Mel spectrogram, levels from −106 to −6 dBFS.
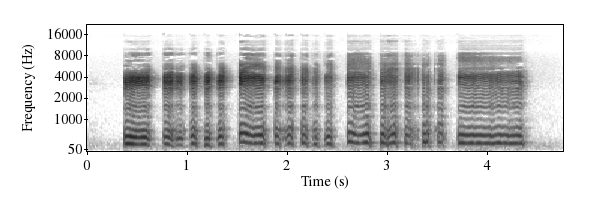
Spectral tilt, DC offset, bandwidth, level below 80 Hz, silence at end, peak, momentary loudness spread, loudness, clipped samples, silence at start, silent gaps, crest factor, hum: -1 dB/octave; under 0.1%; 16.5 kHz; -80 dBFS; 0.4 s; -4 dBFS; 15 LU; -21 LUFS; under 0.1%; 0.35 s; none; 22 dB; none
